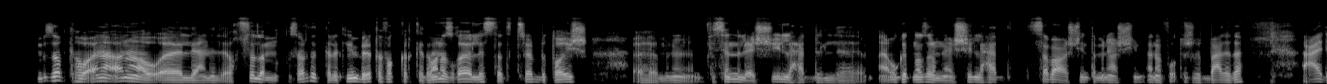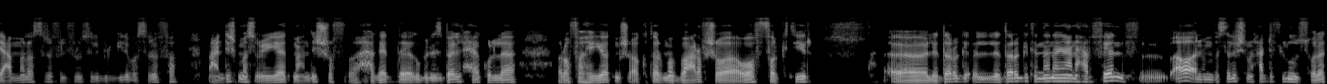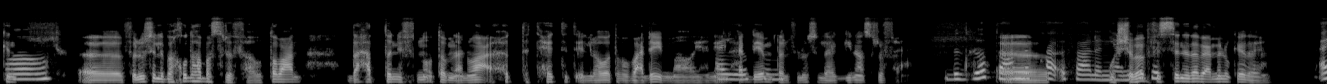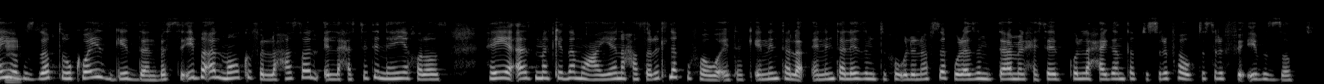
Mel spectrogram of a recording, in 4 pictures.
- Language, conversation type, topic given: Arabic, podcast, إيه هي تجربتك في تعلُّم أساسيات الفلوس وإدارة الميزانية؟
- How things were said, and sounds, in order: none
